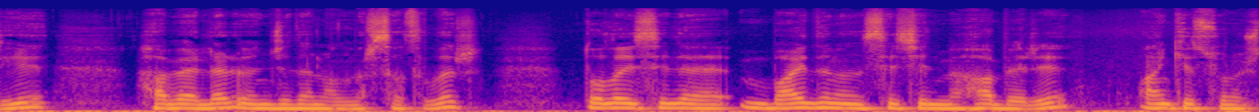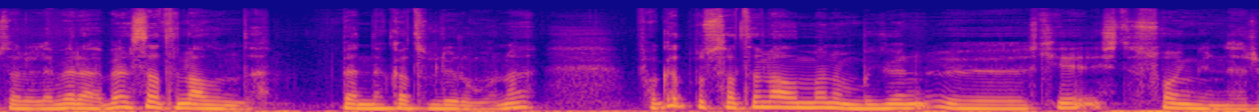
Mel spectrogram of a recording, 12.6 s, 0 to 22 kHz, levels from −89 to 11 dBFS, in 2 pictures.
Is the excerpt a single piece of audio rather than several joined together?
no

